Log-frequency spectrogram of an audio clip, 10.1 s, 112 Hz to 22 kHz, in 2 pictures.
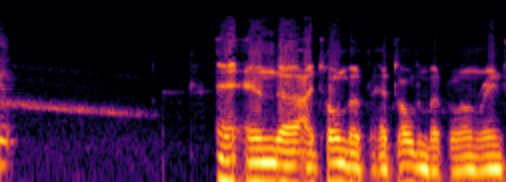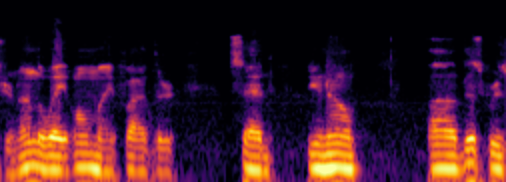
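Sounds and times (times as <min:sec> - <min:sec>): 
speech: 0:00.0 - 0:00.2, 0:02.2 - 0:08.7, 0:09.3 - 0:10.1
emergency vehicle siren wailing outside as the vehicle passes: 0:00.0 - 0:06.2.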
